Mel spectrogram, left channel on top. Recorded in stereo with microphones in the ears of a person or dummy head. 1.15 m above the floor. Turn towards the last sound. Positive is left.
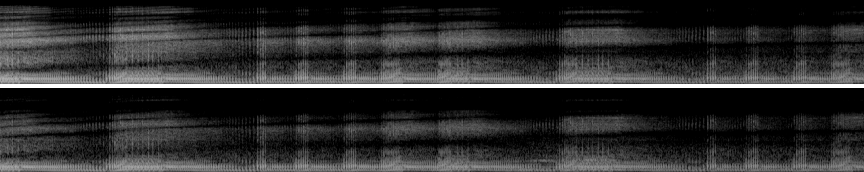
turn(degrees=15)  # may be behind; listen again after turning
